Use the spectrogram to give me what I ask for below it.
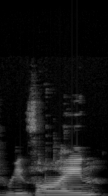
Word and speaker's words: resign: And notice how that GH is silent, resign.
